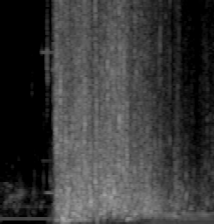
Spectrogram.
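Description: A sudden water splash as someone goes swimming, breaking in abruptly and settling into a loud, steady splashing and trickling wash that continues to the end.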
